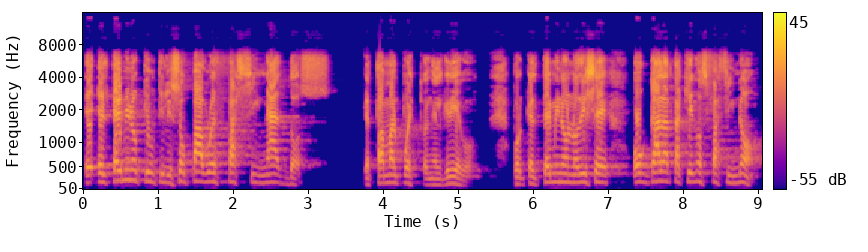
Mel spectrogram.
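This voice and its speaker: Brief: male Bible teacher, high voice, forceful and mocking, repetitive sermon, echoey lo-fi hall recording. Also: normal speed.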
